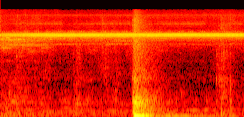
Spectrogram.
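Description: Insects trilling steadily on one high note, with a single dull thump about one and a half seconds in.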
